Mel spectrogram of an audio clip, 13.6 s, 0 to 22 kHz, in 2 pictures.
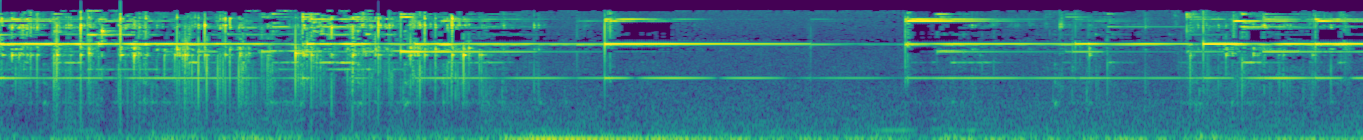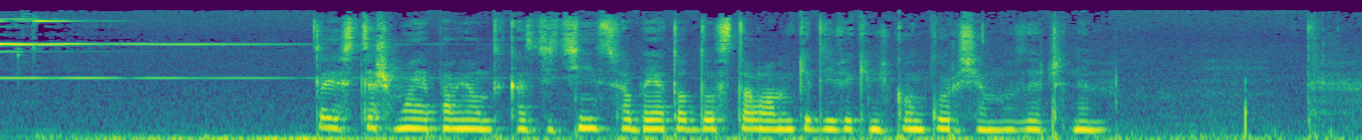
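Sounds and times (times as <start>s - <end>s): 
small decorative bells on a bird ornament jingling: 0.0s - 10.2s
speech: 8.4s - 12.5s.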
